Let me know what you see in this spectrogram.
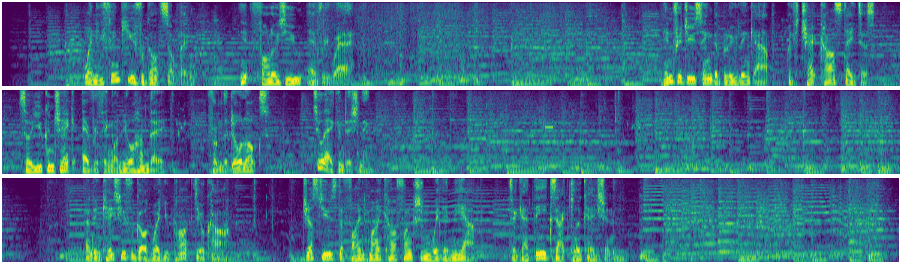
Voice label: Commercial; Hyundai Blue Link

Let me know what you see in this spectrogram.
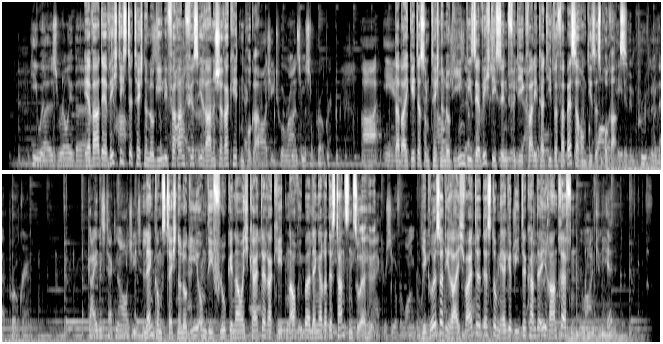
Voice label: Voiceover; BR Investigativ; Sicherheitsexperte

